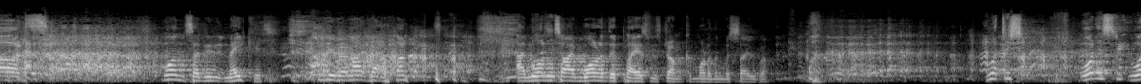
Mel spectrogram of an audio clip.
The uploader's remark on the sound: it's at the Machynlleth Comedy Festival in Wales and is at the packed Y Tabernacle.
